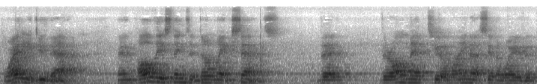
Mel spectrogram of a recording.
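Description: Warm and medium-pitched, a middle-aged pastor's voice carries a conversational sermon as he gestures while speaking. He's in a big church sanctuary, picked up by a far camera with no visible mic, giving distant, echoey sound and a little hiss or hum.

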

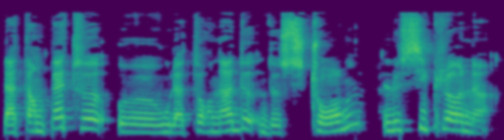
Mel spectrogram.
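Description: A woman teaching English vocabulary in French, with many hesitant fillers, slowing down to model each English word. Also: medium pitch, lively intonation, dark tone. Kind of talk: vocabulary lesson.

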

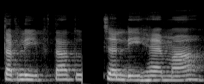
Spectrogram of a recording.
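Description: A remorseful, wealthy grown son pleads with his mother, as a woman narrator voices him. The voice stays at a middle pitch and hardly moves in its melody. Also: little pitch movement, moderate pace, reverberant, lightly acted.

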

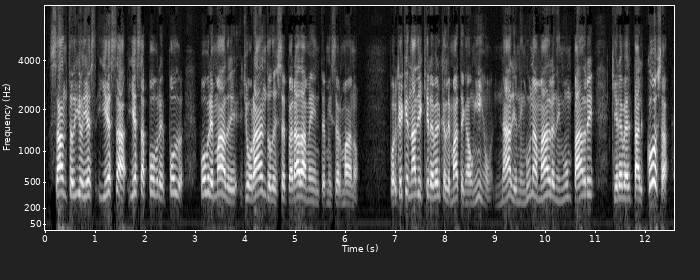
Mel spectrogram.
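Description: A man's voice: sits high, bright, forceful tone, no room sound. A man preaching a fervent evangelical sermon, repeating phrases and peppering his speech with exclamations of praise while addressing his listeners as brothers. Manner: peppers speech with "aleluya" and "santo Dios", addresses "mi hermano"; impassioned, repetitive preaching cadence.

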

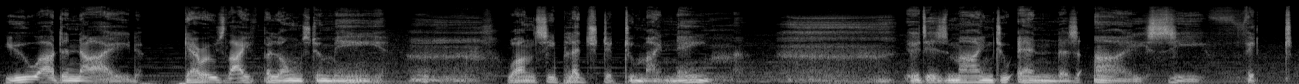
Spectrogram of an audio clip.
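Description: A man voicing a grim, commanding male warlord in a slow, rasping, menacing way for an audiobook. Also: deep voice, soft background music, full character voice. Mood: cold. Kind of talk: audiobook character voice.

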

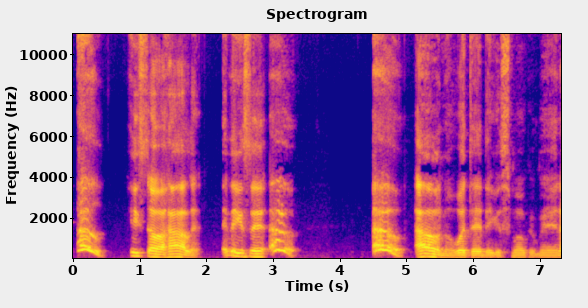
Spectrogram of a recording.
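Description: A man hosting a profane reaction commentary, mocking and laughing loudly. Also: on the low side. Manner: mocking, slangy, loud laughter. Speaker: host.

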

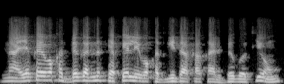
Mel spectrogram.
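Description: A man's voice: on the high side, rapid-fire. A man telling a rustic village comedy story, chatty and laughing often. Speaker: comic storyteller.

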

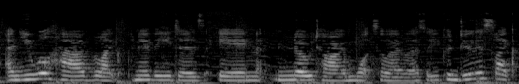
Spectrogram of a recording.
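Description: Upbeat young woman cooking host. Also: medium pitch. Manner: upbeat, chatty, slangy. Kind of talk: casual recipe talk to camera, then voice-over narration. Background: soft background music.

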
